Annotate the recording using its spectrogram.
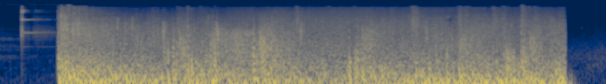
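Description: Sea-mine explosions: a short ringing ping, then a loud, continuous rumbling blast of about five seconds that stops abruptly.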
